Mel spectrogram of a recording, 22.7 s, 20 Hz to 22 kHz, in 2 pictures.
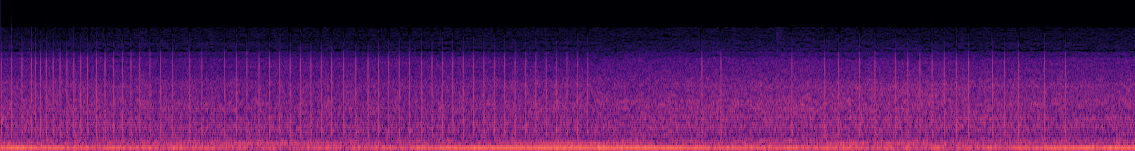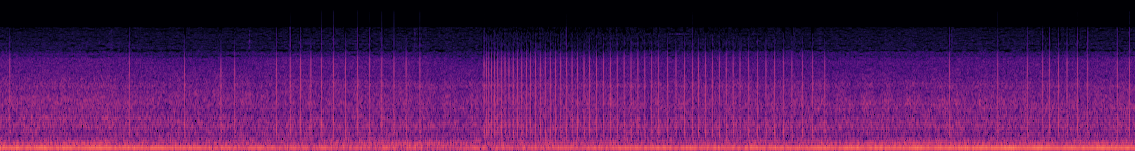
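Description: Gigahertz Solutions HF35C RF analyser's speaker crackling with rapid, dense clicks. This Geiger-counter-style audio signal rises with the strength of pulsed microwave radiation, here from an Elster A3 Alpha smart meter's mesh-network transmissions. The crackle turns brighter and denser about two-thirds of the way in, over a steady low hum.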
